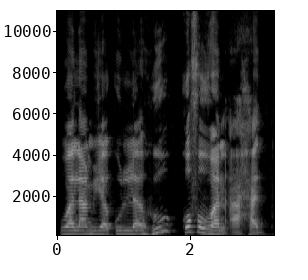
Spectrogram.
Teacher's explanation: ہا جو ہے حلق کے درمیان سے ادا نہیں ہوتی، دال پر کلکلا نہیں ہوتا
